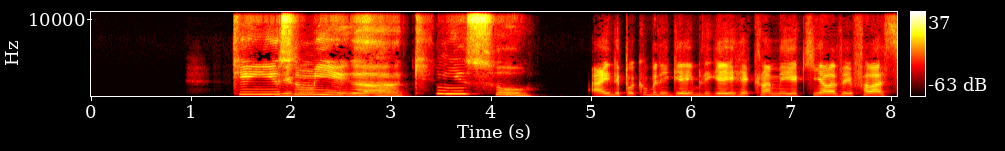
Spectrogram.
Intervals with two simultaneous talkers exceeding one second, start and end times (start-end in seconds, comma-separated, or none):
none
